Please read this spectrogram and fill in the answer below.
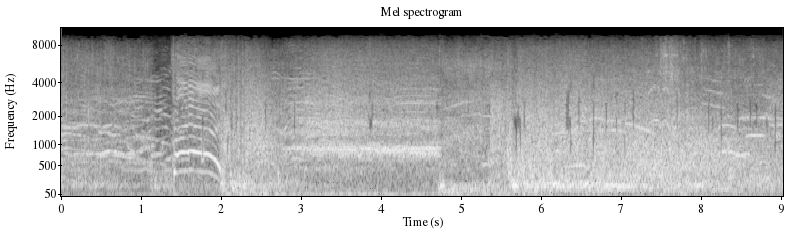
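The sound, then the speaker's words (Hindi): Artillery gunfire in a war scene: loud, continuous booming and crackling blasts that form a dense, rumbling wall of noise, with shouting voices over it. “Firing शुरू करो।”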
